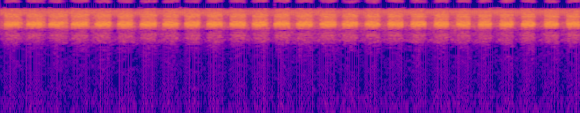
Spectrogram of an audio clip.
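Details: Cicadas of Provence, southern France, singing in summer: a piercing high buzz chopped into crisp, evenly spaced bursts, about four to five each second, with short dips between them.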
